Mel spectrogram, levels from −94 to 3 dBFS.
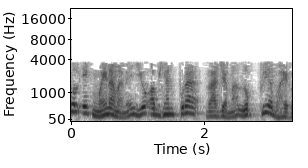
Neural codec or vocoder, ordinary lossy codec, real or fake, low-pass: none; none; real; 3.6 kHz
